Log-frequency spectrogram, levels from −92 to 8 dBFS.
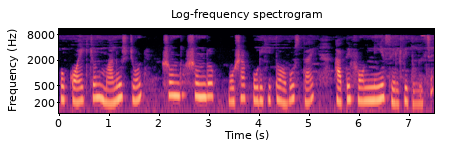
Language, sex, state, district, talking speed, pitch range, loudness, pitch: Bengali, female, West Bengal, Malda, 105 wpm, 225-265 Hz, -15 LUFS, 240 Hz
